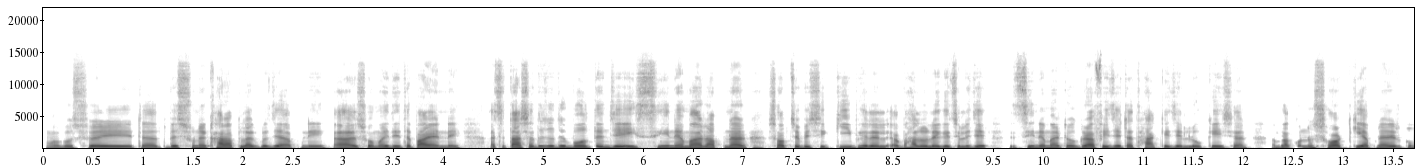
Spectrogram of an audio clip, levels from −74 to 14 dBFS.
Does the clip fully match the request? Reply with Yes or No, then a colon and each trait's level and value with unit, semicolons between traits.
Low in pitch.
No: medium, 155 Hz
